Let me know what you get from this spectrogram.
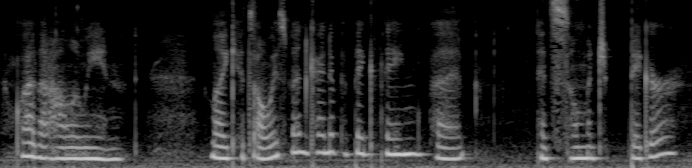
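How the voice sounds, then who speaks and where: A woman acting out a friendly makeup artist in an ASMR role-play. She whispers in a breathy, mellow voice and takes her time, chatting and reassuring softly as she works. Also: mid-range voice, natural voice. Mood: gentle, chatty. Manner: gentle, unhurried, chatty, reassuring. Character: friendly, self-taught makeup competition contestant. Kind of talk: soft-spoken ASMR personal attention role-play.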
